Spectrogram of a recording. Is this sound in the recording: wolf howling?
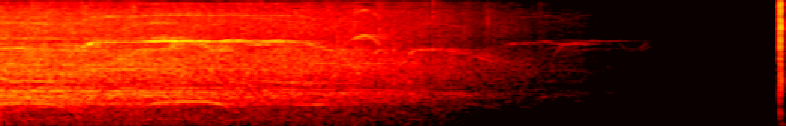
no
